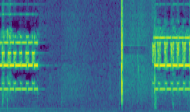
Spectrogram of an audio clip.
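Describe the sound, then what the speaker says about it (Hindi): A mobile phone lying outside rings with an incoming call, repeated electronic ringtone bursts at a distance in a quiet room, with a short gap and a faint click between rings. "किसी का कॉल आ रहा था, फोन बाहर पड़ा था।"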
